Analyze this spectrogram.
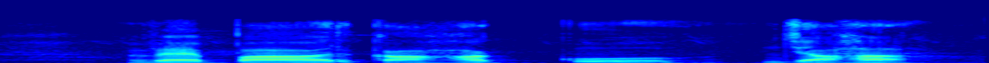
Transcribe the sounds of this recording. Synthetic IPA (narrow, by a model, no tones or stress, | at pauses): ʋjɛːpaːɾkaːɦɐkːod͡ʒaːɦaː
